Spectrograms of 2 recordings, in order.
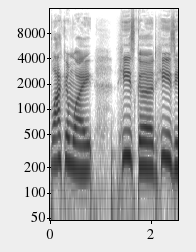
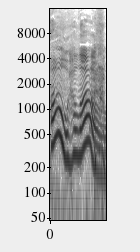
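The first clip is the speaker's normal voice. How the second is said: startled, high-pitched, caught off guard; 6 semitones higher, 4 dB louder than usual. One host acts out the other host's new intro, mock-startled. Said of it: "acted as if you just, like, got caught".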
